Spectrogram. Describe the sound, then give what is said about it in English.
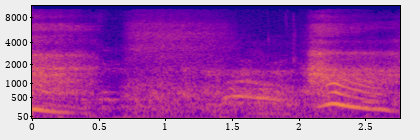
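Slow, deep breaths drawn in and pushed out as a breathing exercise, fairly loud, with breathy rushes of air and a couple of audible inhales over a few seconds. “Everyone breathe.”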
